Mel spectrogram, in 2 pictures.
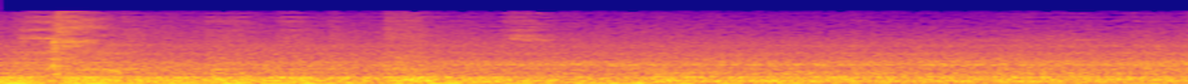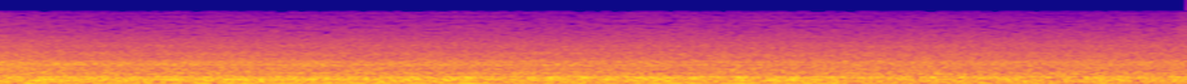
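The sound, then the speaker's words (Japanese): A Tokyo Metro Tozai Line subway train runs in toward its final stop with a loud, steady rumble and rattle. A few brief higher clatters come near the start, then the continuous roar carries through to the end. “終点です。乗り換えのご案内です。 JR 線はお乗り換えください。 The next station is 中野 The last stop.”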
